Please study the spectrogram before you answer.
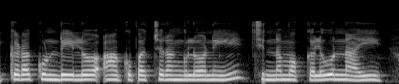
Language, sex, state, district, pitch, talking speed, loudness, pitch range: Telugu, female, Telangana, Hyderabad, 220 Hz, 105 wpm, -13 LUFS, 210-225 Hz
